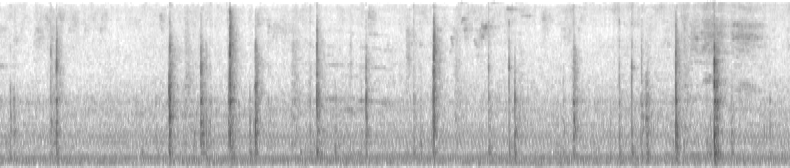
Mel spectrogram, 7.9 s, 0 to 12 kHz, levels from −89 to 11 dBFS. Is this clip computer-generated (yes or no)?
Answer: yes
